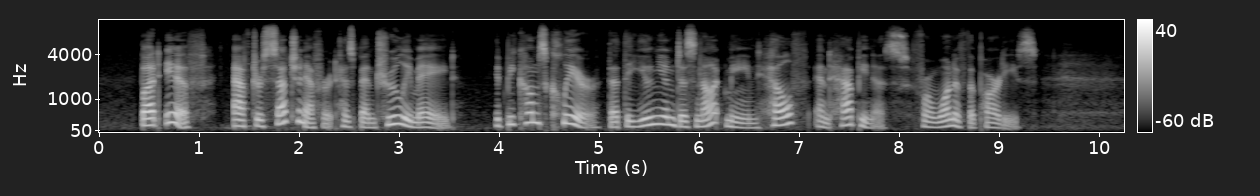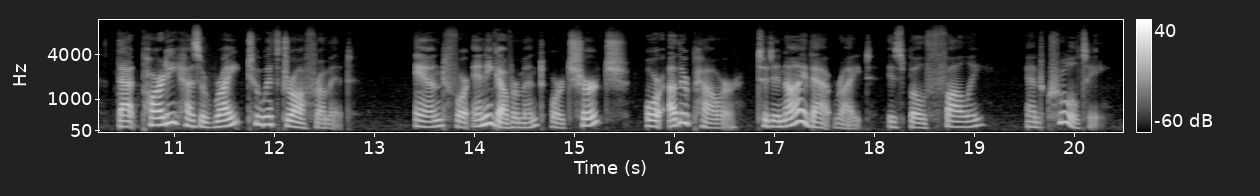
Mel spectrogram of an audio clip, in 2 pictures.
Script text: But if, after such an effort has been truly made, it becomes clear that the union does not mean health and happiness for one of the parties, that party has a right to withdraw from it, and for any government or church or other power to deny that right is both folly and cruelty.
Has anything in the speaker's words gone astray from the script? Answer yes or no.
no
